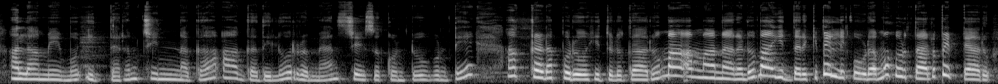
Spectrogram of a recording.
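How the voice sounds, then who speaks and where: A woman narrates a romantic tale in the first person. Her voice sits fairly high, with a very mellow, dark-edged tone. She tells it expressively, addressing her listeners directly as a storyteller. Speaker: storyteller, channel host.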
